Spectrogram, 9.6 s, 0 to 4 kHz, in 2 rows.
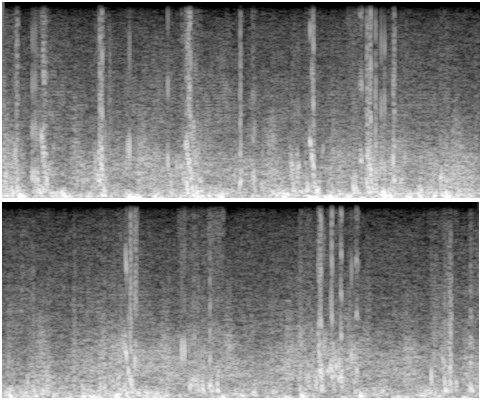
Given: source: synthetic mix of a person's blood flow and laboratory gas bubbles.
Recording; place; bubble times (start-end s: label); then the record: Doppler ultrasound of blood flow; subclavian vein
0.00-0.22 s: bubbles
0.27-0.56 s: bubbles
0.89-1.08 s: bubbles
1.22-1.31 s: bubbles
1.64-2.03 s: bubbles
2.36-2.45 s: bubbles
2.49-2.74 s: bubbles
2.86-3.22 s: bubbles
3.44-4.05 s: bubbles
4.29-4.50 s: bubbles
5.01-5.28 s: bubbles
5.75-6.15 s: bubbles
6.54-7.00 s: bubbles
7.73-8.37 s: bubbles
9.04-9.12 s: bubbles
9.17-9.28 s: bubbles
9.30-9.36 s: bubbles
9.43-9.56 s: bubbles
From the record:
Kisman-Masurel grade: 232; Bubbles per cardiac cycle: several, 3 to 8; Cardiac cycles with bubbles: 50 to 99%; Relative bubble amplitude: moderate (0.250 to 0.450); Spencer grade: 3 (all of the cardiac periods contain showers or single bubble signals, but not dominating or overriding the cardiac motion signals); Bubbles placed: anywhere in the cardiac cycle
